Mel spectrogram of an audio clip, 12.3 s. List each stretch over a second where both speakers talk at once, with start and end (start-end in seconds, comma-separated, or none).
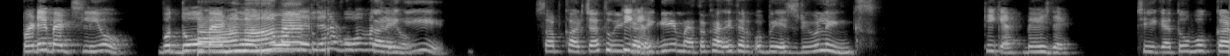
2.0-4.1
